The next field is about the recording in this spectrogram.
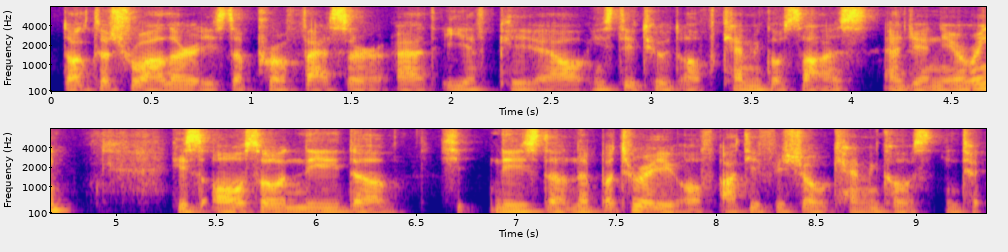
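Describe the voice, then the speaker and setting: A man's voice: medium pitch, sharp tone, breathy edge. A man, a PhD student, reading a formal introduction of a guest speaker at a seminar and stumbling over names and words. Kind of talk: read introduction.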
